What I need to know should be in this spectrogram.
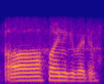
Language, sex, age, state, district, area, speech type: Assamese, male, 18-30, Assam, Tinsukia, rural, conversation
